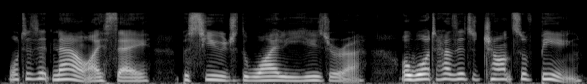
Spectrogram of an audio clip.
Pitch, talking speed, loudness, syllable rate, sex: 200 Hz, 185 wpm, -19 LUFS, 4.4 syllables/s, female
